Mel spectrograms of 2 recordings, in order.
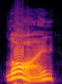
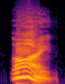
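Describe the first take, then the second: First: "loin" for "Line", pitched up; mock messed-up accent. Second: Said in the usual way. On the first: Actors echo the director, botched accent on "Line". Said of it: "her accent is messed up". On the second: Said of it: "And they're like".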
